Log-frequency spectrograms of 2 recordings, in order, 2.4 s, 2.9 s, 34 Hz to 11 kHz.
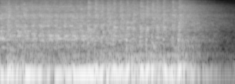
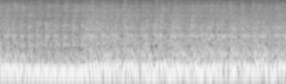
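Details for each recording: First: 1966 Mustang with a 5.0 302 roller V8, first start attempt: the starter turns the engine over sluggishly with a labored, dragging rhythm before fading; cranking is clearly slow. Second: 1966 Mustang with a 5.0 302 roller V8 on its first start: a steady deep burble holding an even idle after it catches, no misses or knocks; the engine has settled and runs fine.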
